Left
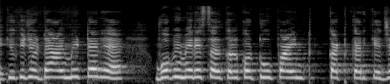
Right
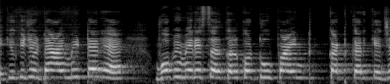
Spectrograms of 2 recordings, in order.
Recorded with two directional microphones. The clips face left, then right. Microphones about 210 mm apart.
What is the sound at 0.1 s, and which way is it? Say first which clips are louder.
A woman's voice: left 9 dB; 50° left (ahead or behind).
